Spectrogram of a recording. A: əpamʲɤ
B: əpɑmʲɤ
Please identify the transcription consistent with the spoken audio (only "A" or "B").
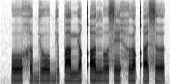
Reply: A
